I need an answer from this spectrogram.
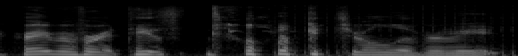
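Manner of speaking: laughing. Real, not acted. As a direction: giggle out the warning. Mask taking control joke.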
